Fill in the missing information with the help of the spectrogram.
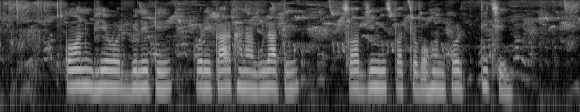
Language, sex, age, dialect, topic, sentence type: Bengali, female, 25-30, Western, agriculture, statement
